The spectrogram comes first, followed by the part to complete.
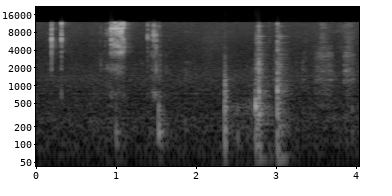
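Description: Hand crimping tool working on a pin contact crimped onto a wire: a handful of separate sharp mechanical clicks and knocks, loudest about three seconds in, as the tool is worked and opened and the crimped pin comes out.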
